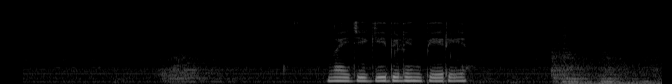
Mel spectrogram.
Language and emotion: Russian, neutral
